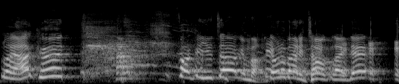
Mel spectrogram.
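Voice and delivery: very high scoff with laughter through it.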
